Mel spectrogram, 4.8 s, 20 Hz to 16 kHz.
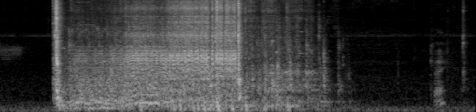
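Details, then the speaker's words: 74-year-old Greyhound bus diesel after pulling an injector tube to check for fuel: about two seconds of steady cranking with no firing pulses. Crank, no start, confirmed as a fuel prime problem with air in the line; a leak is also found. "Do it again. Yeah. Okay, that confirms we have a prime problem."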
